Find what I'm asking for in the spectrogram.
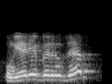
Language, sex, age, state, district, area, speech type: Tamil, male, 45-60, Tamil Nadu, Tiruppur, rural, conversation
